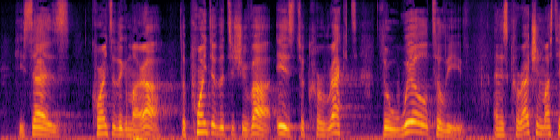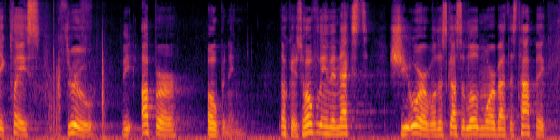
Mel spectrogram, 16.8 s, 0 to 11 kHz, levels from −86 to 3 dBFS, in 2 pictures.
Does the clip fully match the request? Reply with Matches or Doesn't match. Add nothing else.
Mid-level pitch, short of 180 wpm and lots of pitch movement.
Matches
